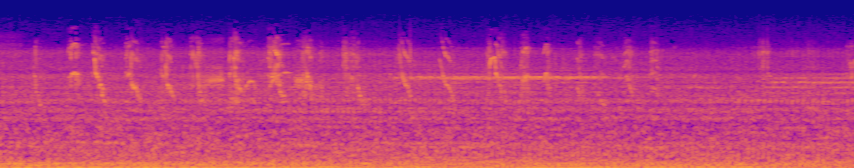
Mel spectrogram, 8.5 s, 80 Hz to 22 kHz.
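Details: Brahminy starling calling at Keoladeo National Park, Bharatpur, Rajasthan, India, in December 2018: a rapid series of short, high, descending chirps and squeaky notes, with a steady low rumble of background noise throughout.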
